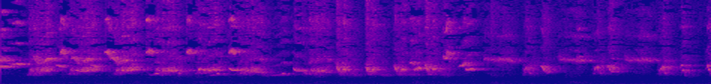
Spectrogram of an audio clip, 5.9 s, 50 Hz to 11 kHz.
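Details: Canaries aged seven months, recorded on 10 November 2023, singing a busy song of rapid chattering trills and buzzy rolls, steady throughout with short breaks.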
